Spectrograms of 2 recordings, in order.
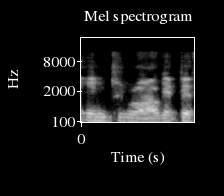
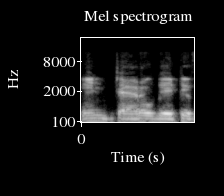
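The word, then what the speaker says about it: interrogative: Questions, इनको कहते हैं इंटरोगेटिव sentence. इंटरोगेटिव sentence, this is नॉट इंटेरोगेटिव sentence. Correction कीजिए प्रोनाउंसिएशन की। इंटरोगेटिव सेंटेंस, इसका स्ट्रेस कहां पर है, रॉ के ऊपर।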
